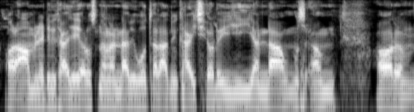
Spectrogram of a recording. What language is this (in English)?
Maithili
